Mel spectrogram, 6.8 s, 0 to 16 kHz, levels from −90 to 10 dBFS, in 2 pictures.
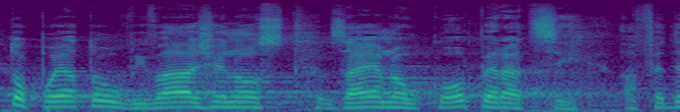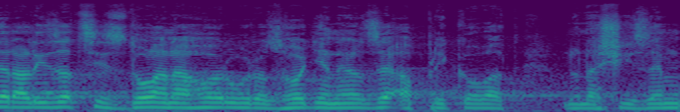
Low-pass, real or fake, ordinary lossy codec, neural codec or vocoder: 14.4 kHz; real; AAC, 64 kbps; none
